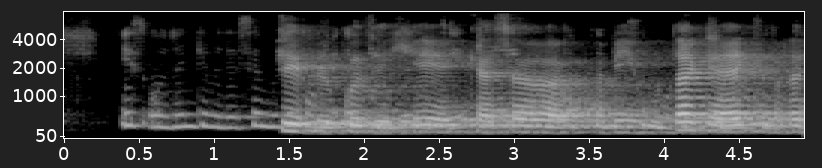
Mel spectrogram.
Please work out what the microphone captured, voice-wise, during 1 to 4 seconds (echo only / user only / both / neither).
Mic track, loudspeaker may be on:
both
